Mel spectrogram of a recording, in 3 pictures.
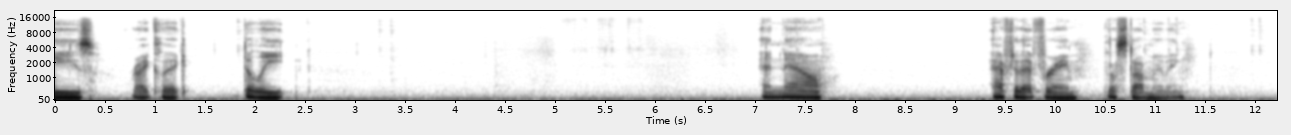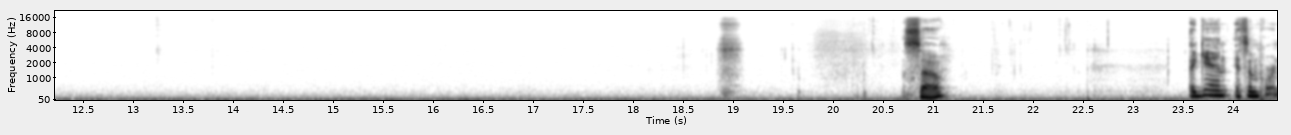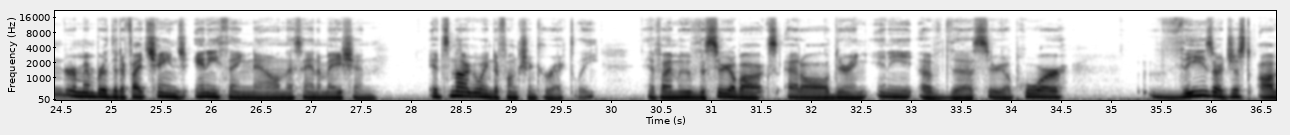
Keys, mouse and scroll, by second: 0.3 right click, 1.3 click, 3.3 right click, 7.3 click, 11.2 click, 22.3 click, 29.2 click, 34.3 click.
